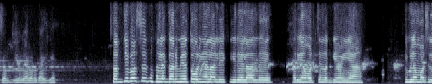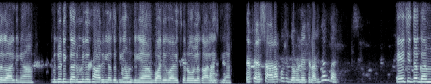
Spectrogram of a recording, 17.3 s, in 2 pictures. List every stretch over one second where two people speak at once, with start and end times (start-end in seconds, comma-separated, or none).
none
